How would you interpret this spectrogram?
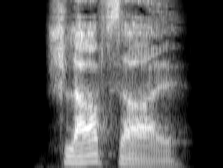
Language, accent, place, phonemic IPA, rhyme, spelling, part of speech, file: German, Germany, Berlin, /ˈʃlaːfzaːl/, -aːl, Schlafsaal, noun, De-Schlafsaal.ogg
- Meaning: dormitory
